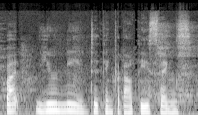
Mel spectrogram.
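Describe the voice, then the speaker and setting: An actress playing a self-assured, frank, teasing girlfriend in a radio drama, articulate and measured. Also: lowish voice, fairly even intonation, dark tone, close to an everyday voice, poor audio. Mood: frank, serious. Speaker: actor in an audio drama. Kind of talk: scripted radio-play dialogue.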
